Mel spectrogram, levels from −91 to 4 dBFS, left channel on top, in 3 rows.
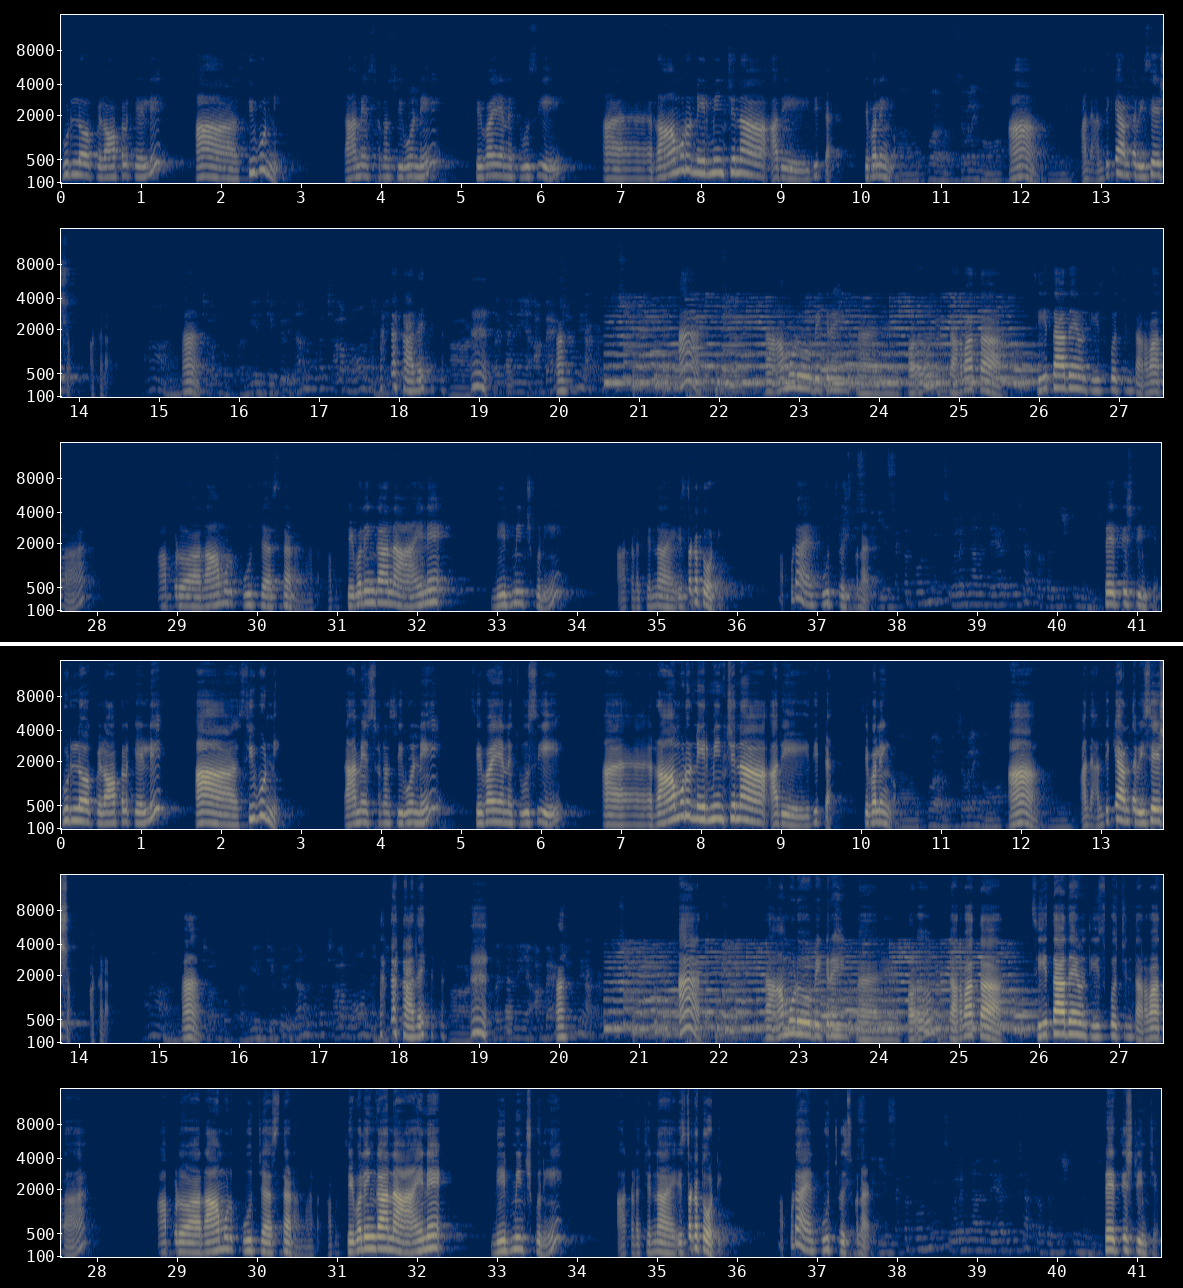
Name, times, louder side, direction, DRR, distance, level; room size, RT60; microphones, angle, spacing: voice 1, 0.0-1.3 1.7-2.7 3.5-4.7 5.2-6.2 6.8-9.6 10.0-10.4 11.8-12.2 12.7-13.9 15.3-15.5 17.9-18.3 18.9-19.1 20.0-20.1 21.5-21.8 22.6-25.5 26.0-27.9 28.8-30.7 31.1-32.3 32.9-33.8 34.5-35.7 36.7-37.6 40.6-41.1, right 7 dB, 85° right, 0.4 m, -37 dB
voice 2, 3.9-4.8 10.4-11.8 12.3-12.6 13.0-13.5 14.8-18.2 18.6-22.3 28.8-29.2 35.1-35.5 37.2-40.5 40.8-40.9, right 1 dB, 15° left, 5.2 m, -67 dB
sound 1, 20.5-26.0, right 2 dB, 25° right, 1.1 m, -45 dB
26.5 x 11.5 x 3.2 m
head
